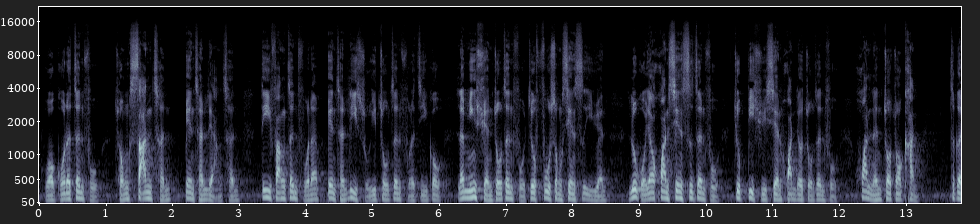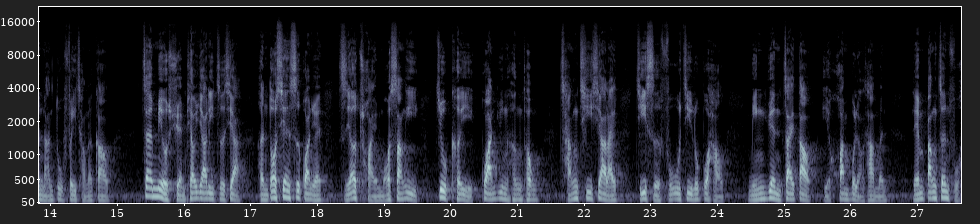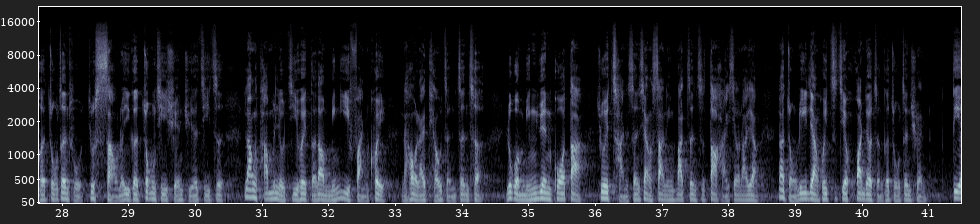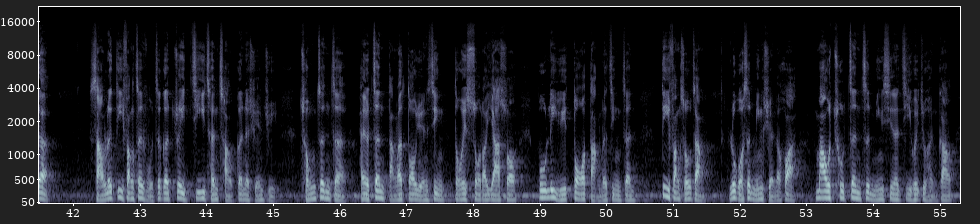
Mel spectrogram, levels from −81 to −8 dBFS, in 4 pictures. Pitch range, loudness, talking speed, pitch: 95-120 Hz, -34 LUFS, 285 characters per minute, 105 Hz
